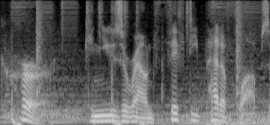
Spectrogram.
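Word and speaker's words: HRRR: Regional weather forecasting models, like the High-Resolution Rapid Refresh, pronounced her, are among the most advanced tools we have for predicting short-term weather.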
